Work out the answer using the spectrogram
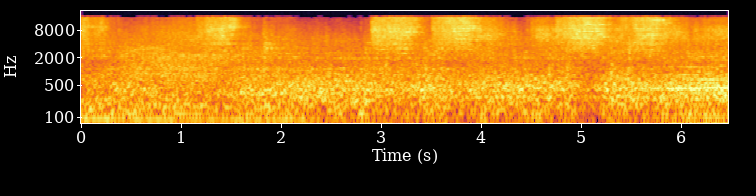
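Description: Passenger coaches of a steam-hauled train rolling past close by: a steady rumble of steel wheels on the rails, with wheels clicking over the rail joints in the middle. Music starts to come in near the end.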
